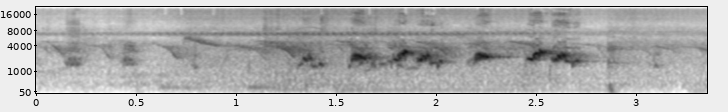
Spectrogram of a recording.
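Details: Competitive singing by a red-whiskered bulbul with fanned tail: soft notes build into a fast, bright, loud run of bubbling warbled phrases, about four per second, over faint hum.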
